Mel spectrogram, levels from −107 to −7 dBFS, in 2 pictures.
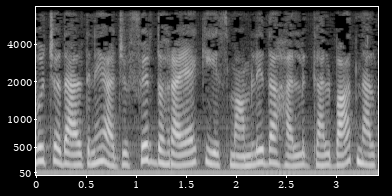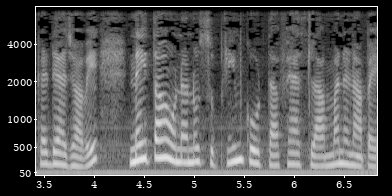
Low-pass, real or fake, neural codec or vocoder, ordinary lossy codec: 7.2 kHz; real; none; none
